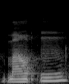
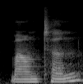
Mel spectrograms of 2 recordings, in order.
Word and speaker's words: mountain: For example, words like button or mountain. We don't say button, mountain with a vowel for that letter O. We just say the N sound, and it functions like a syllable.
